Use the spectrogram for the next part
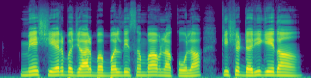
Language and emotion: Dogri, fearful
